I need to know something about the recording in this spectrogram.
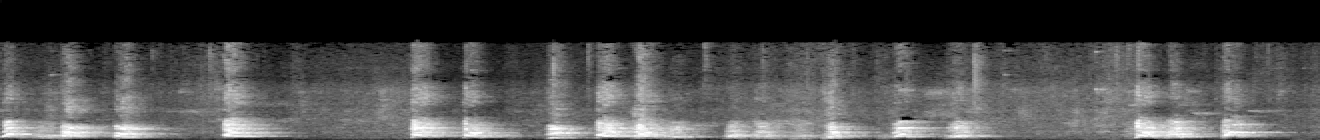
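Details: Indoor dog party room with dogs at play, giving loud, abrupt barks in irregular clusters of two to four, some with a slightly rising yelp quality, separated by short silences.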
